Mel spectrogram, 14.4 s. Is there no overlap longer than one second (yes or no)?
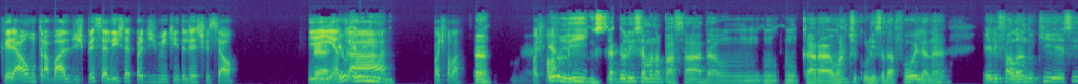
yes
